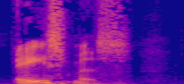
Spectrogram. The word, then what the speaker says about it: Abmas: And so, well, let me check their pronunciation guide, and it's spelled A-B-M-A-S, but it's pronounced Asmus.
